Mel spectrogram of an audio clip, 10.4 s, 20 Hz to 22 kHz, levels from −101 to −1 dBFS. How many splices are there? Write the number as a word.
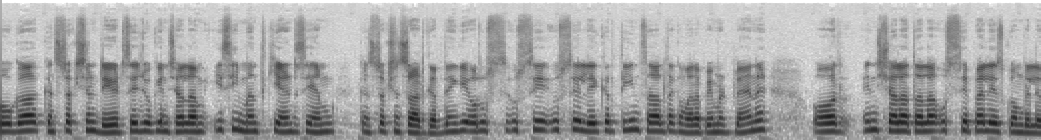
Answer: zero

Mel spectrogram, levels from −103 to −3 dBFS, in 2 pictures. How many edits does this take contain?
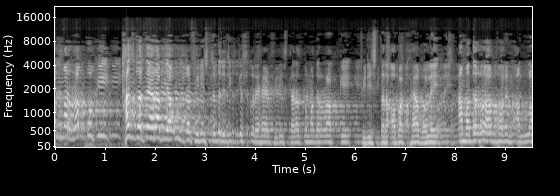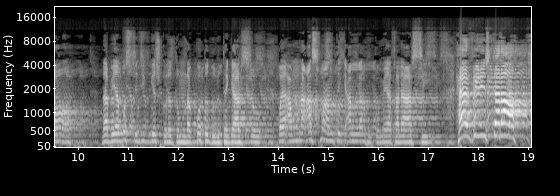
two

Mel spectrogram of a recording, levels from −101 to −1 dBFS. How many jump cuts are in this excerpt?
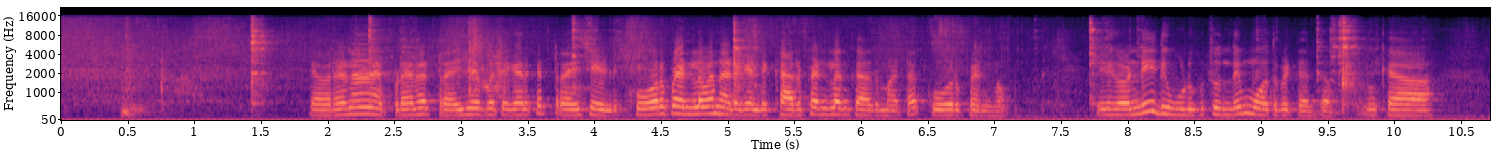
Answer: zero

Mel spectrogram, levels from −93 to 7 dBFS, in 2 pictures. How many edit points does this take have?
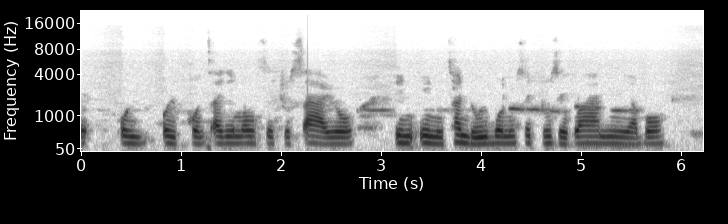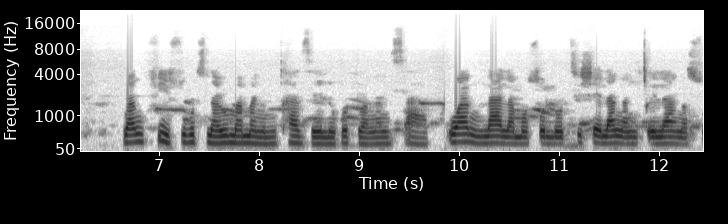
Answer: one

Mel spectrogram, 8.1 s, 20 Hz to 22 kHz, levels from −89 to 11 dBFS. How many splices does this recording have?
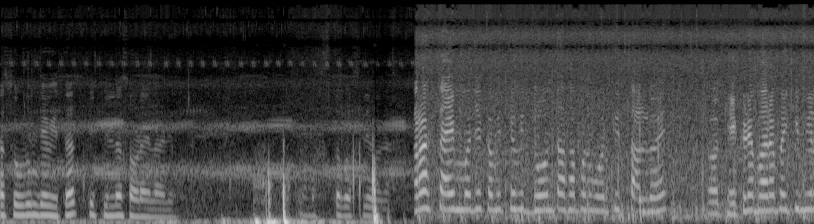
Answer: one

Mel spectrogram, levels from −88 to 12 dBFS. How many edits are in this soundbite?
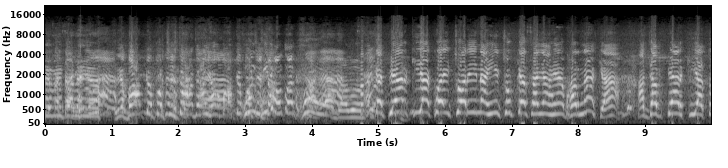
one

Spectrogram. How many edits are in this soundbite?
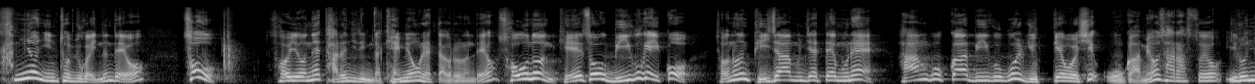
zero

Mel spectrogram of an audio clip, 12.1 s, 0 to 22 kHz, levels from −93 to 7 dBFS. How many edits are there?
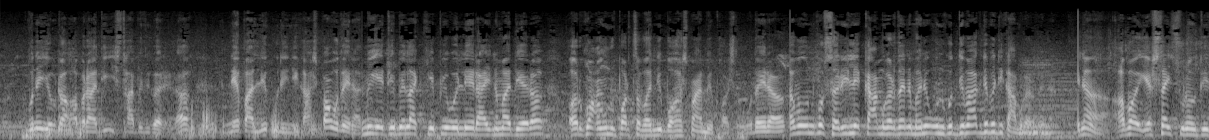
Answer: three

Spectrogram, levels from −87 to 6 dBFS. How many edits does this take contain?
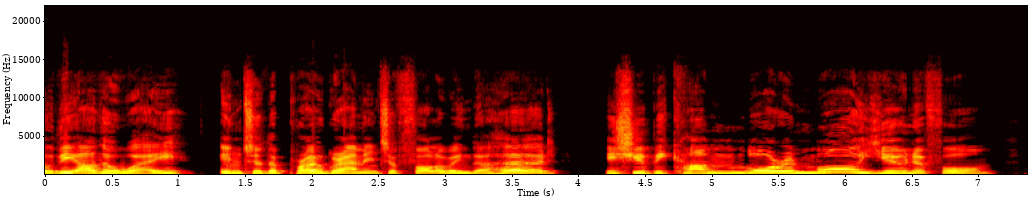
one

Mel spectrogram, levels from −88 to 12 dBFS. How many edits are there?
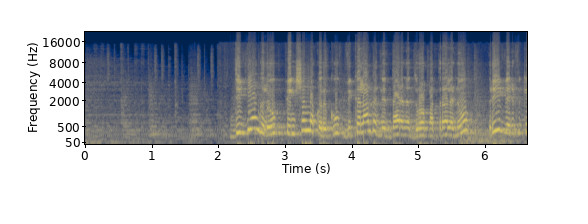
zero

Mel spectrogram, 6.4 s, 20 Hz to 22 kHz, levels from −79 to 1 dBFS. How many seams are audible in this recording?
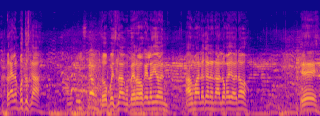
zero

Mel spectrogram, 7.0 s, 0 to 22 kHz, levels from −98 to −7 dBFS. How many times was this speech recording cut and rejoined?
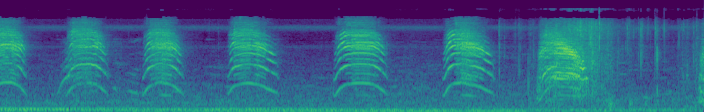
one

